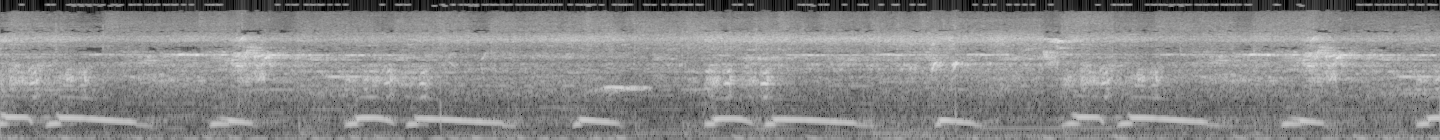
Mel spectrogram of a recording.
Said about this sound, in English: you may want to be careful what you wish for, unless you'd enjoy hearing the rather repetitive call of the Eurasian collared dove outside your bedroom window when you're trying to catch a little shut-eye.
